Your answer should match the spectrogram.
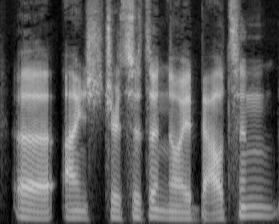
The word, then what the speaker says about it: Einstürzende Neubauten: I know like Einstürzende Neubauten, Yes.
